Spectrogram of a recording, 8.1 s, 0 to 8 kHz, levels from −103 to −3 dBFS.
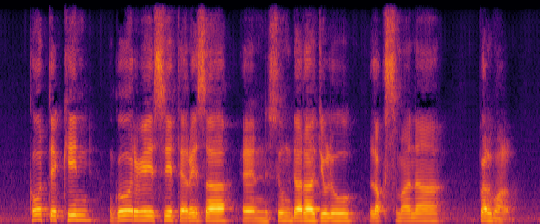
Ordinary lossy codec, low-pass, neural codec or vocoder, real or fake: none; none; codec, 16 kHz, 2 kbps, X-Codec, WavLM features, trained on Multilingual LibriSpeech; fake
